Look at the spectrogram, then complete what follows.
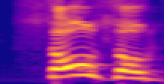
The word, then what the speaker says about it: sozo: my mind it's a greek term called sozo it's spelled s-o-z-o sozo when you pray you are creating an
